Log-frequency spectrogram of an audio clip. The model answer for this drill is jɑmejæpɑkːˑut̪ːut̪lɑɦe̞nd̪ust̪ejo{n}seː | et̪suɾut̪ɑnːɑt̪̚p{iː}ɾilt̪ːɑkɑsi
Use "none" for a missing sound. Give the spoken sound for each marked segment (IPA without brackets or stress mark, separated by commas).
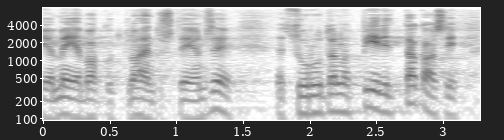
n, iː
